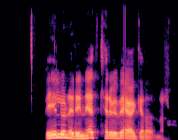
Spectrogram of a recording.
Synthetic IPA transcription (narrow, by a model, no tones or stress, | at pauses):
pɪːlʏnɛɾinɛːt̪cʰɛɾvɪvɛːɣacɛɾðʏɾɪnaɾ̥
